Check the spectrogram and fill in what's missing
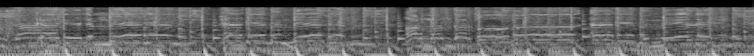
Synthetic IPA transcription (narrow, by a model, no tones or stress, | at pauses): æd̪elɪmme | d̪en | æd̪emɪmːed̪en | ɑɾmɑnd̪ɑɾt̪ʰo | ɾə | æd̪ebɪlme | d̪en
